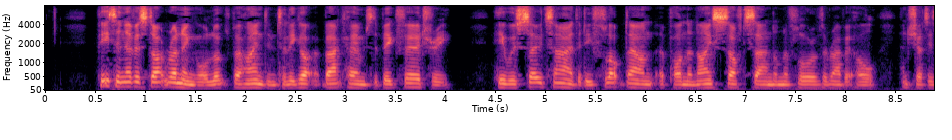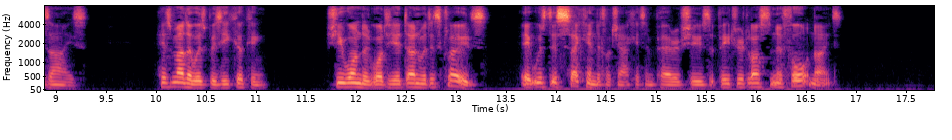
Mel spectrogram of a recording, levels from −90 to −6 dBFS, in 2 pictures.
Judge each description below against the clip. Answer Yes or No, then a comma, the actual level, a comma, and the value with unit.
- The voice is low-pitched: Yes, low, 125 Hz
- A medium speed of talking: No, fast, 245 wpm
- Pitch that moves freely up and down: No, average, 3.1 semitones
